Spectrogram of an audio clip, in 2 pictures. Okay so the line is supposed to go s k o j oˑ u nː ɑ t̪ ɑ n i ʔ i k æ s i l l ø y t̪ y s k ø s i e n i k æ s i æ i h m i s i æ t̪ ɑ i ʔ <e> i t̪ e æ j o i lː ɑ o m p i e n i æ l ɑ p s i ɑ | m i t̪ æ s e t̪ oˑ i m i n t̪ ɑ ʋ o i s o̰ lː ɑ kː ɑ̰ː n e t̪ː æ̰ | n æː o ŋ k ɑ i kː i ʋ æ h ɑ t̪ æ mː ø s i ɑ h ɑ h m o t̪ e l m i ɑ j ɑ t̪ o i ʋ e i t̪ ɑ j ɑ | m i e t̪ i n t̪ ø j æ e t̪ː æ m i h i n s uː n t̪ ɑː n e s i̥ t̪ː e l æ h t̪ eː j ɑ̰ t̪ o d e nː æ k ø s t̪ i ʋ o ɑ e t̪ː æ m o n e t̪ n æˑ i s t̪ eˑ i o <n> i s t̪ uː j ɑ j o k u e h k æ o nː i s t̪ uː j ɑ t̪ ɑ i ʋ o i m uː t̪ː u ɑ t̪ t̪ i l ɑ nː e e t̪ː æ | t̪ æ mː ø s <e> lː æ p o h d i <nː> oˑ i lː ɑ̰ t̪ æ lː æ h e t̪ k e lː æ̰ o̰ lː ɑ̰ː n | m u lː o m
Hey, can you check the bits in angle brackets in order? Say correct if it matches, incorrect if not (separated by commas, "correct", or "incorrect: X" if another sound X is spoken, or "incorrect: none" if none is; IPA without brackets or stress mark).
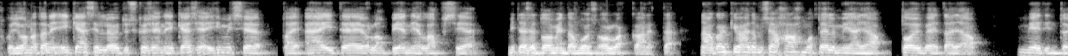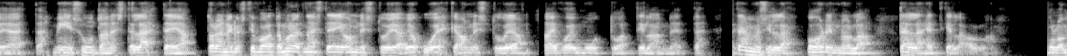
incorrect: æ, incorrect: nː, incorrect: i, correct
